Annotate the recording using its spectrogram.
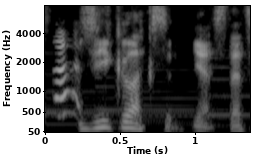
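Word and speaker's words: GQuuuuuuX: Like is that how you pronounce that? Zquax. Yes, that's how it's pronounced. It's not Gqu.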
